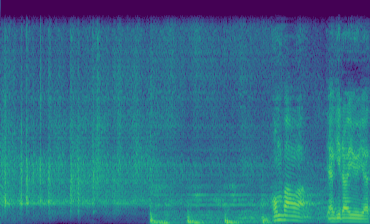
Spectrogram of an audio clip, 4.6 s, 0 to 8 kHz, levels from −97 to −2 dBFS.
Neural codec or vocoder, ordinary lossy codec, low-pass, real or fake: codec, 24 kHz, 0.9 kbps, DualCodec; none; 7.2 kHz; fake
